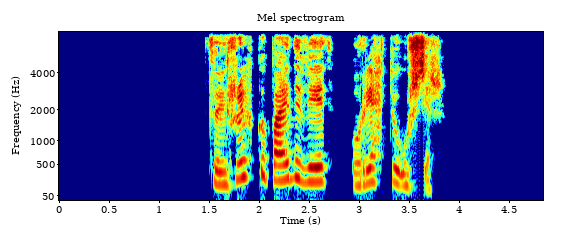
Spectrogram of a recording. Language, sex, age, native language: Icelandic, female, 40-49, Icelandic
